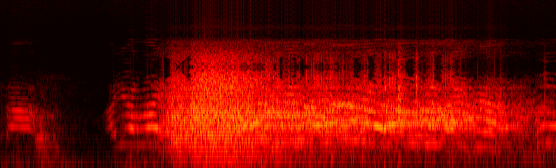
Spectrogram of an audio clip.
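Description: Horse-race starting gate opening with a sudden loud crash about a second in as the horses break. A loud rush of noise with a man shouting through it lasts about two and a half seconds, then fades.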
